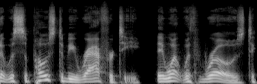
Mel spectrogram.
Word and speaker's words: Rafferty: to name my niece Ray Farty, pronounced Rafferty, and not at all like Ray Farty.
